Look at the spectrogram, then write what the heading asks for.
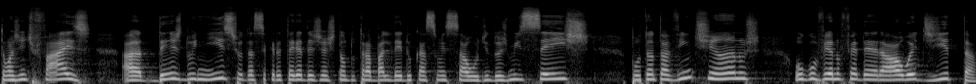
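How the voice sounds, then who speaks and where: Speaking at a moderate pace, a woman with a northern Brazilian accent has a fairly high pitch. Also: ordinary pitch variation. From northern Brazil, Belém do Pará. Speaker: professor, public health. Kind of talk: conference talk. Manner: seated.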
